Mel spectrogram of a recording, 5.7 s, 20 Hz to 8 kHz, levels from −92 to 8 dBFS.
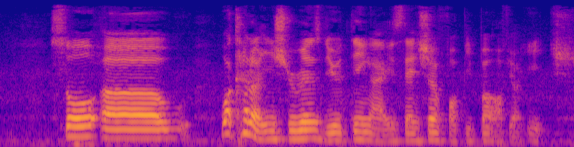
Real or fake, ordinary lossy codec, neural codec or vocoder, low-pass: real; MP3, 48 kbps; none; 7.2 kHz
